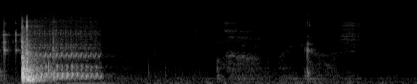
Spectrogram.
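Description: A loud, drawn-out vocal sound lasting about a second near the start, followed by faint whispered voice.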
